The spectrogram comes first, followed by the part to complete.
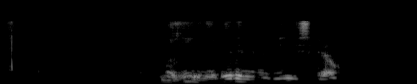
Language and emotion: Russian, neutral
